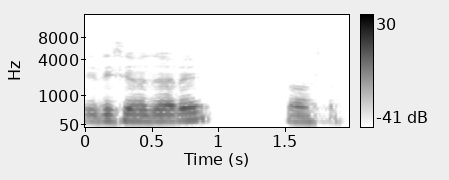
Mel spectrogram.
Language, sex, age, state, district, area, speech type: Odia, female, 60+, Odisha, Kendrapara, urban, spontaneous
